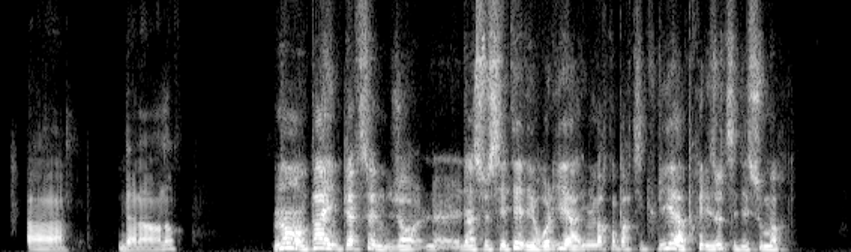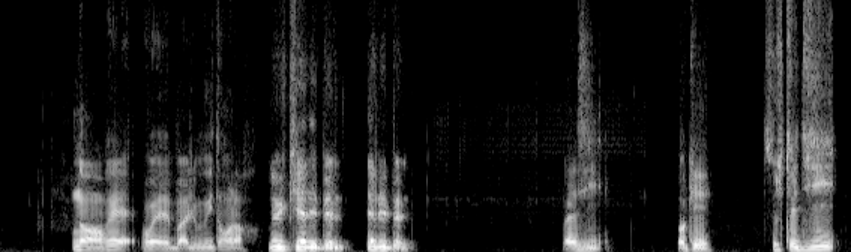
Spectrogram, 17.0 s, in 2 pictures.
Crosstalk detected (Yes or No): No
